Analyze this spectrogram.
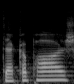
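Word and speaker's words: découpage: I don't think this is, I think it's pronounced decoupage.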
